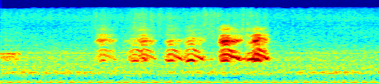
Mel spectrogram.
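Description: Birds chirp in short bursts.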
